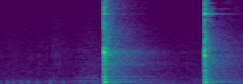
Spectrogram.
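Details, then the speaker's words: Click-type torque wrench on a wheel nut: two crisp, sharp clicks half a second apart, then quiet; the wrench has reached its set torque and the nut is tight. "And you hear that click, and that tells you that it's tight enough."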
